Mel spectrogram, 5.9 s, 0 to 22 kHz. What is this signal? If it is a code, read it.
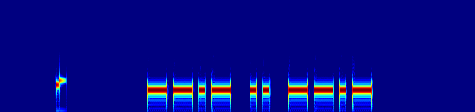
Morse code, heard as a keyed tone, about 15 wpm, 700 Hz. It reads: QIQ
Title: USA Call Sign Postfixes - 3 Letters 15wpm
